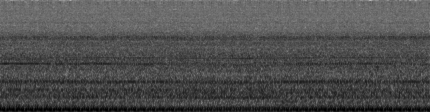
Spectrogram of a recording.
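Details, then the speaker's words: Subaru WRX started after BG EPR engine flush and MOA oil additive, aimed at oil consumption: steady, even low idle with a soft regular pulse and no ticking; already sounds better. "There's no ticking. Sorry. [Music] [Applause] Now we'll check. But it already sounds better, doesn't it?"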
